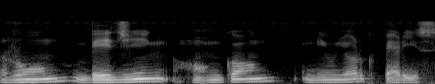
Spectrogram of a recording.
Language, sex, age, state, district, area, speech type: Bengali, male, 30-45, West Bengal, Purba Bardhaman, rural, spontaneous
